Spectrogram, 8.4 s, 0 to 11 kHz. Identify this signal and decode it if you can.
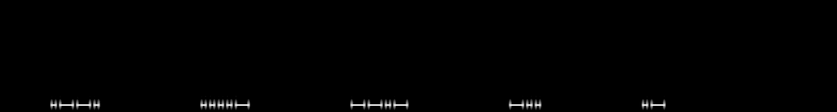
Morse code, heard as a keyed tone, about 28 wpm, spaced as for 8 wpm, 700 Hz. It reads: P4QDA
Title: USA Call Signs - 6 Characters - 8x Character Spacing - 28wpm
